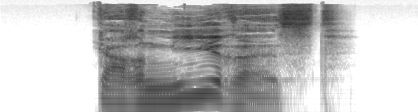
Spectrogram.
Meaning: second-person singular subjunctive I of garnieren
- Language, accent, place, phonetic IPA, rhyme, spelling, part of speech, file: German, Germany, Berlin, [ɡaʁˈniːʁəst], -iːʁəst, garnierest, verb, De-garnierest.ogg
